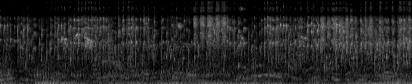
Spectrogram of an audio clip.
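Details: Budgies keep up a busy, overlapping twitter of sharp high chirps and raspy warbles, growing louder around the middle and staying lively to the end.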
